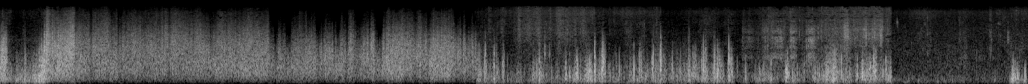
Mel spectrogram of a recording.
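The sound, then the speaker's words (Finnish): Strong, cold wind roars steadily over snow and ice in Greenland in freezing frost, buffeting the microphone with harsh gusts that rise and fall over a constant rushing hiss. No voices are heard. “Satana tuuli ja pakkanen, lumia jää koko helvetin Grönlanti.”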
